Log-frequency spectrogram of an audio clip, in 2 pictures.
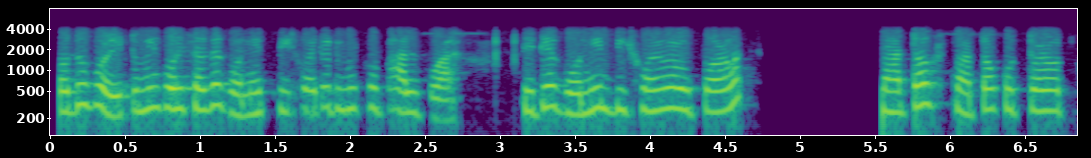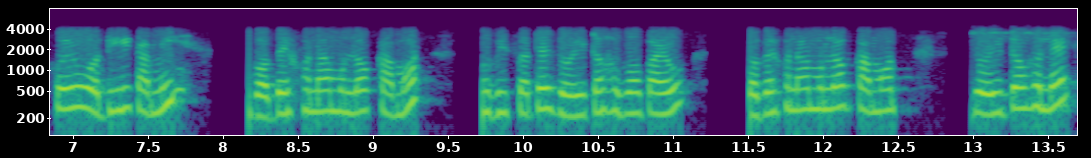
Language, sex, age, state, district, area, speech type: Assamese, female, 30-45, Assam, Lakhimpur, rural, conversation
